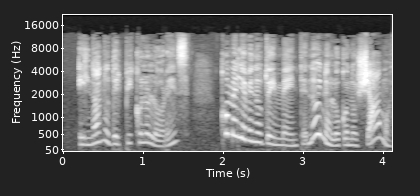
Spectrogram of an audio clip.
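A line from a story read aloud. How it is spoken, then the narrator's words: Exclaiming. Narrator (Italian): esclamò Meg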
